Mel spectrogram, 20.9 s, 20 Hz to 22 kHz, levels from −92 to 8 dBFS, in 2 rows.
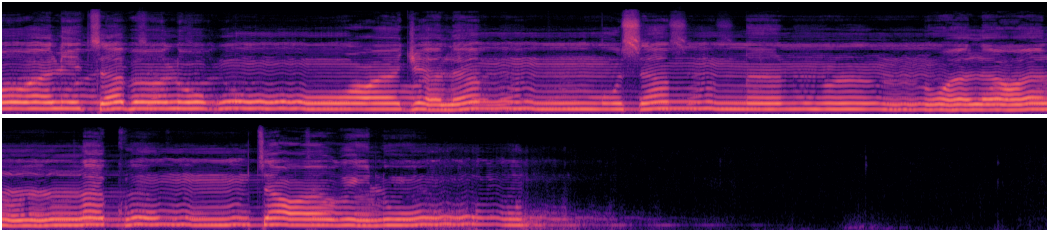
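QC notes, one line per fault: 14.70–20.91 s, adaptive stream at a lower bitrate: the sound suddenly loses its top end and turns smeary, with nothing above 12 kHz, and there's no gap. That points to the player dropping from around 64 kbit/s Opus to about 12 kbit/s when the connection slowed.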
